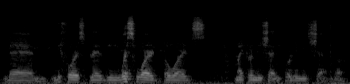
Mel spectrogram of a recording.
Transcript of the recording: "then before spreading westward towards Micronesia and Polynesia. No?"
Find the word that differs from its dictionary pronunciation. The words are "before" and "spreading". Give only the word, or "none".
spreading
